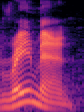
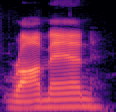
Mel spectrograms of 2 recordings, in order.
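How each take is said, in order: First: The name is said like 'rain-man'. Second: The name is said like 'rah-man'. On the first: The speaker calls it wrong. "because it's not Rainman" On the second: The speaker calls it right. "Ra- Rahman"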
